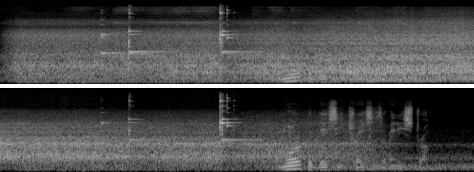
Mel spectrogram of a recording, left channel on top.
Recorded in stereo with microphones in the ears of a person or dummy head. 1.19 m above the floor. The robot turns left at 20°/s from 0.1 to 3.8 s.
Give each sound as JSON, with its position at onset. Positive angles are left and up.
{"t": 1.0, "sound": "a clink", "side_deg": 25}
{"t": 2.8, "sound": "a man speaking", "side_deg": -25}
